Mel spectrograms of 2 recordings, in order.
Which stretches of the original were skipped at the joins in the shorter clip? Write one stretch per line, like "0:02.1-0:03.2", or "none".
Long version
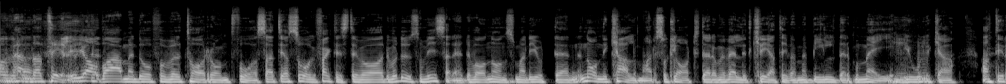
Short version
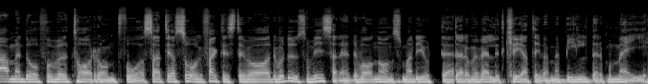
0:05.7-0:07.0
